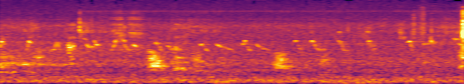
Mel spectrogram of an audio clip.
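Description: Small birds chirping repeatedly in quick short notes over a low rumble of wind. Two short, rougher sounds stand out, about a second and a half and about three seconds in.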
